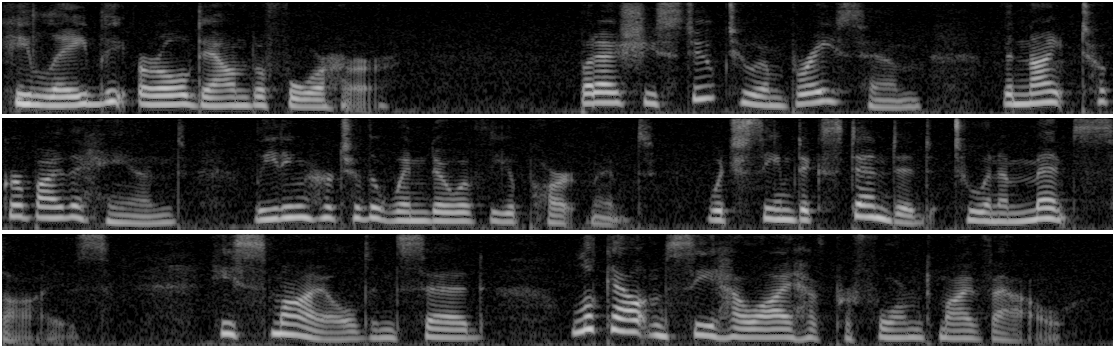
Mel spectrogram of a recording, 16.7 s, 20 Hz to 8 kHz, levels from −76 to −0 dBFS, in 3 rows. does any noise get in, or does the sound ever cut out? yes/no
no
